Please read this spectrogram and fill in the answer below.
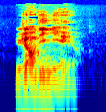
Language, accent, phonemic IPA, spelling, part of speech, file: French, France, /ʒaʁ.di.njɛʁ/, jardinière, noun, LL-Q150 (fra)-jardinière.wav
- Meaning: 1. female equivalent of jardinier (“gardener”) 2. an ornamental pot for the display of live flowers; a planter 3. diced, cooked vegetables served as a garnish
